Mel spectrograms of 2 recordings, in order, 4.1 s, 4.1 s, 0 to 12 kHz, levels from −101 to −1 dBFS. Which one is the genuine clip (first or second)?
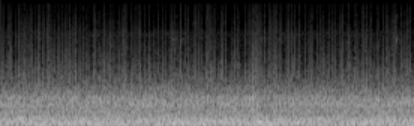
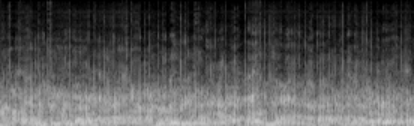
first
